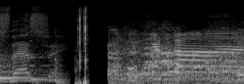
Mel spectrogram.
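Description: A sung song fades out, there is a short break of silence just under a second in, and then many people chatter in a busy restaurant room.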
